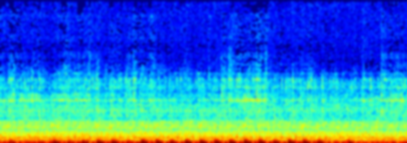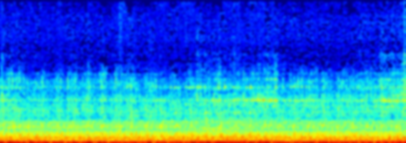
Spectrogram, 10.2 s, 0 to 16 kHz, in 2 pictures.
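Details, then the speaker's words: 2010 Ford F-250 6.4 Power Stroke diesel, hot at idle: intermittent compression-type knock heard at the intake air filter, passenger side, steady for a few seconds then fading; compression escaping through intake side. "no se escucha muy fuerte pero hay veces que sí se escucha el golpeteo bastante fuerte y ahorita se puede escuchar y el golpe se viene a escuchar aquí en el filtro de admisión"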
